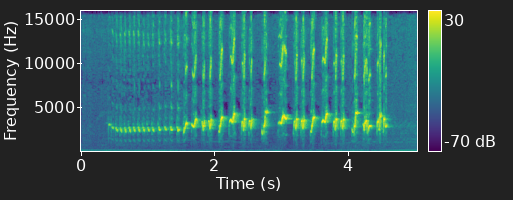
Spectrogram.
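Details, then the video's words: Sooty-headed bulbul, used as a lure for training birds, opens with a fast, even trill of soft notes that builds into louder, sharp, chattering chirps repeated several times a second for about four seconds. "Suara Burung Kutilang Mas Sanget Merdu,COCOK BUAT PANCINGAN MASTERAN"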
